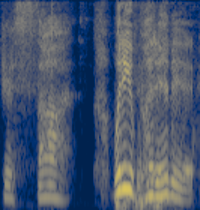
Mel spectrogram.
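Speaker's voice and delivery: a hint of a temptress fishing for a secret; mock flirty seductress. Roxanne sweet-talks Ed for the sauce, lightly seductive and soft. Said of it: "she's like".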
